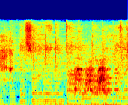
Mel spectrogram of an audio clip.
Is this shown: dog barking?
yes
